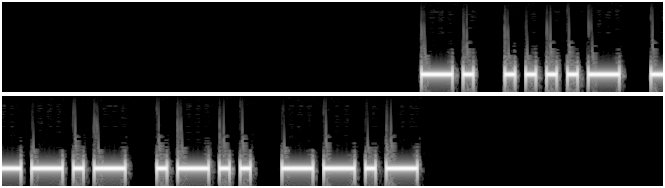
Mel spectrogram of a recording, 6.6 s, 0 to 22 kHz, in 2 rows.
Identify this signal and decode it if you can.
Morse code, heard as a keyed tone, about 22 wpm, 700 Hz. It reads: N4QLQ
